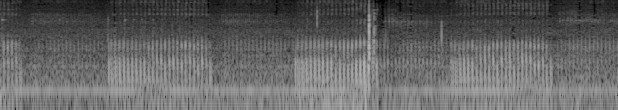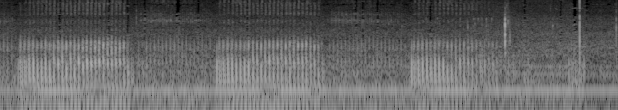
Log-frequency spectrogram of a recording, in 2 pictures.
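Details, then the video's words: A sleeping house cat, Amy, purrs and snores in long rumbling phases alternating with quieter in-breaths, with a couple of sharp clicks and a steady low hum. "Compilation of Amy Purring & Snoring"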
